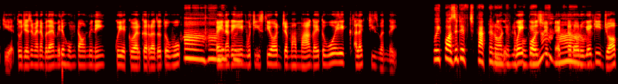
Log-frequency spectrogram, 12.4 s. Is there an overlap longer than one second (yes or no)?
yes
